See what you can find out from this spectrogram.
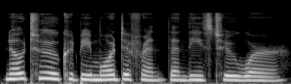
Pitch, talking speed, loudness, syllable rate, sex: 210 Hz, 205 wpm, -14 LUFS, 5.0 syllables/s, female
